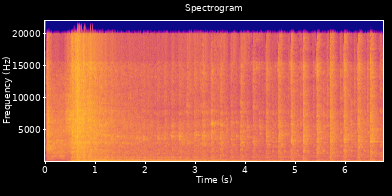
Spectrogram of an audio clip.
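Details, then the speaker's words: 1994 Ford F-150 with a swapped-in Ford 302 V8, first cold start after installation: flares up, then settles into an uneven idle with a sharp tick about four per second, thought to be a loose exhaust manifold; a damaged emissions part may also be upsetting the idle. "sounds like i got to tighten up one of my exhaust manifolds over there"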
